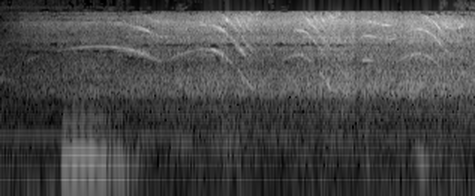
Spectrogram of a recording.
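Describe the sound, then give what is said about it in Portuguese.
A dentist's drill whirs with a high, thin whine that keeps sliding up and down in pitch, preceded by a short low buzzing hum; no one speaks. “Ai, ai, esse barulho é música para os meus ouvidos.”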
